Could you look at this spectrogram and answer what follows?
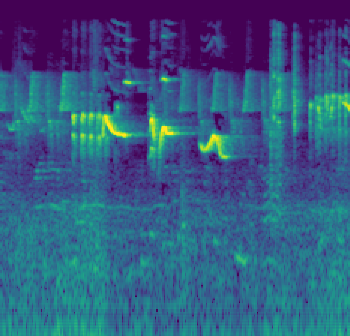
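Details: Orange-headed thrush singing hard and long, a caged bird: varied whistled and warbled phrases at high pitch, with sliding notes and short bursts in quick succession, some low rustling beneath.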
